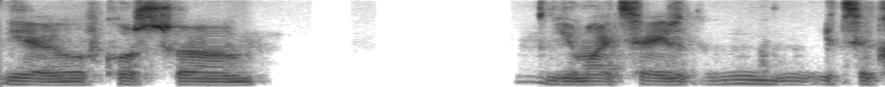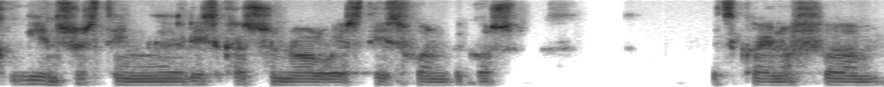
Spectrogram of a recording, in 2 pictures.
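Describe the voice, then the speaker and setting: A man with a Finnish accent, fairly low pitch, fairly slow pace, fairly even intonation and long, frequent pauses. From southern Finland. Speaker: architect and professor. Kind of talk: lecture Q&A. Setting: online lecture.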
